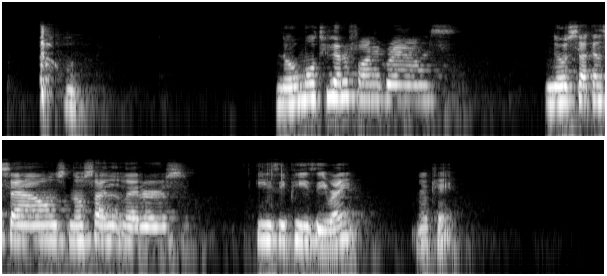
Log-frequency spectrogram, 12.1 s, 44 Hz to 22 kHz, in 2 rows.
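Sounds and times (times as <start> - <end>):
woman coughing: 0.4 - 0.9.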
